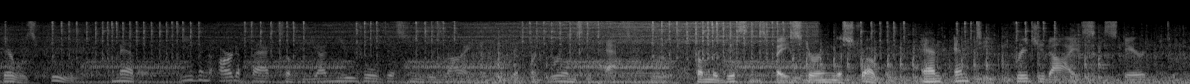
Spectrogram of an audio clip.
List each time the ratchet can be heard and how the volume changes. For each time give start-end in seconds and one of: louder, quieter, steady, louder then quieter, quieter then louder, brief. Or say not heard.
0.1-10.7 louder then quieter.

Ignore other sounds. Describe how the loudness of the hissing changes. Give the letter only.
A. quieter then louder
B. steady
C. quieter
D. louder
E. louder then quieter
D.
